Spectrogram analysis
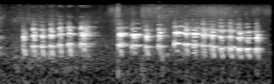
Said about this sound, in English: And they're jumping out of the water, playing in the waves. What do I spy? Dolphins!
